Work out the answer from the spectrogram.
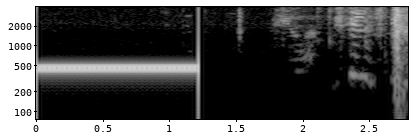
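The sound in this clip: A telephone ringback tone on an outgoing call that goes unanswered: one loud, steady, even tone holds for just over a second, then cuts off with a click. Faint rustling and muffled noises follow.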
